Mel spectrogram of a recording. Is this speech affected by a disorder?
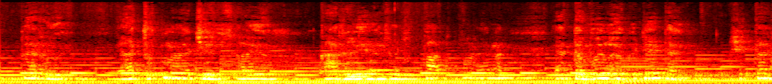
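Yes: cerebral palsy.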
